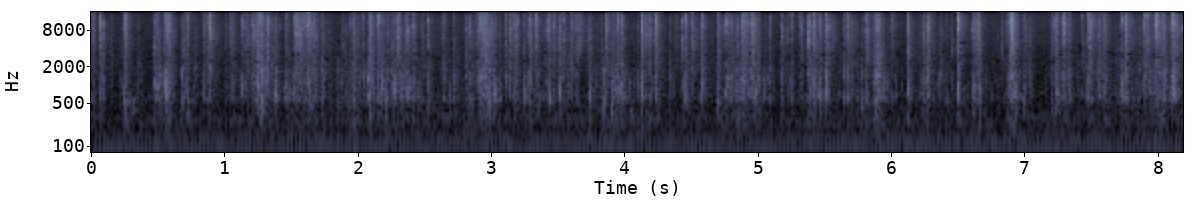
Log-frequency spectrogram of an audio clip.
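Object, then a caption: Cardboard tea box. Long nails scratch and tap the top flap of a hollow cardboard Earl Grey tea bag box. The result is a steady stream of quick, dry, crinkly clicks and scratches with bright, short transients over a faint, constant low hum.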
